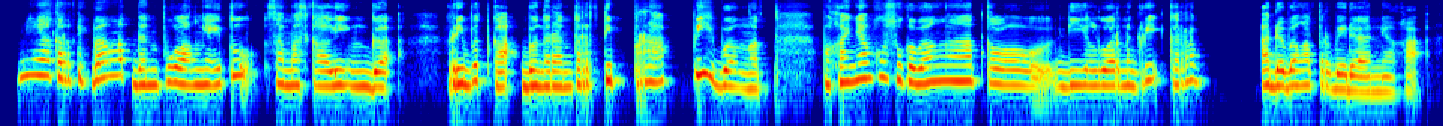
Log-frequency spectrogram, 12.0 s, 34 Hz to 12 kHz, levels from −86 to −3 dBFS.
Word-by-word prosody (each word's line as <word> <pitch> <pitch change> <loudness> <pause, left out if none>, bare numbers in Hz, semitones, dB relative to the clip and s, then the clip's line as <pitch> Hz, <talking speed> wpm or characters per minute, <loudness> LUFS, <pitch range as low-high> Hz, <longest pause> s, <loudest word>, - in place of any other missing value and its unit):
Iya, 365 +1 0
tertib 315 -3 -1
banget 355 +5 0
dan 235 0 +1
pulangnya 240 -2 +2
itu 255 +9 -1 0.3
sama 235 -2 +1
sekali 225 0 +1
nggak, 215 -1 +2 0.5
ribet, 250 +4 +4
Kak, 210 -1 0
beneran 220 -1 +2
tertib, 250 +5 -1
rapih 275 +9 +1
banget. 200 -3 -2 0.5
Makanya 265 +4 +2
aku 335 0 -3
suka 295 -4 +2
banget 280 +2 +3
kalau 235 -2 -1
di 230 +1 -1
luar 225 0 +2
negeri 230 +5 -2
karena, 260 +4 -4 0.6
ada 230 0 +4
banget 230 0 -1
perbedaannya, 175 -5 -1
Kak. - - -10
235 Hz, 140 wpm, -23 LUFS, 225-280 Hz, 0.6 s, ribet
